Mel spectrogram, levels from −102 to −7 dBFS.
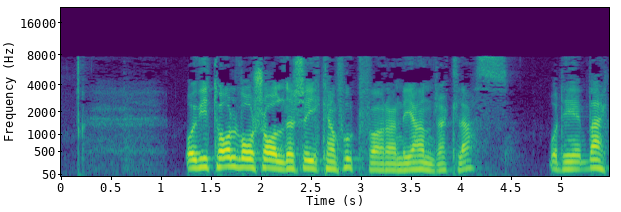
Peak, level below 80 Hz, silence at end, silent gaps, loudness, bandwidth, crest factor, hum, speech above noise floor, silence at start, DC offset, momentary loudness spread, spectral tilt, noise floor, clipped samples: -4 dBFS; -58 dBFS; 0 s; none; -20 LUFS; 8 kHz; 18 dB; none; 35 dB; 1.25 s; under 0.1%; 13 LU; -6.5 dB/octave; -55 dBFS; under 0.1%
